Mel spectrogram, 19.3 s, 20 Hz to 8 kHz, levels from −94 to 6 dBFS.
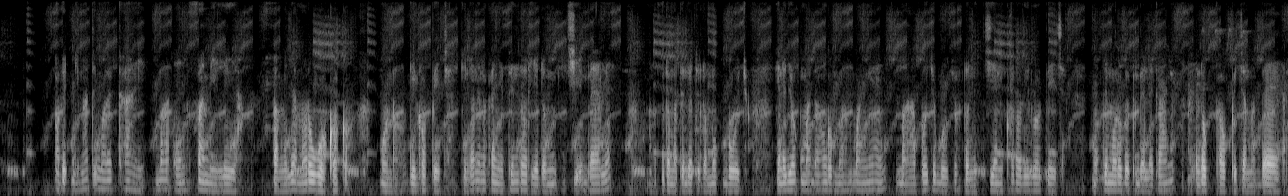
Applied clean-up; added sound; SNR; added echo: neural mask model RNNoise.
